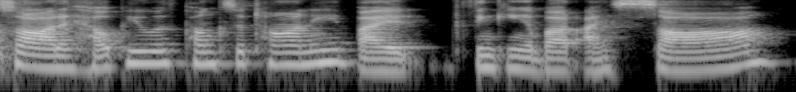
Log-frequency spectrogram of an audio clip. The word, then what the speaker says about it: Punxsutawney: easier for you to do tommy versus tawny it won't matter too much in this word and then lastly e y just has the e sound so i would build this from the stressed syllable trying tani satani punxsutawney you can also try one syllable at a time slowly and then build up your speed so that would sound like punk satani punk satani punxsutawney then next looking at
